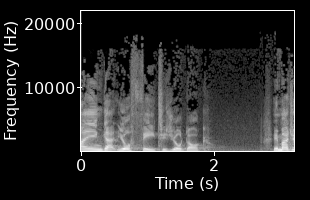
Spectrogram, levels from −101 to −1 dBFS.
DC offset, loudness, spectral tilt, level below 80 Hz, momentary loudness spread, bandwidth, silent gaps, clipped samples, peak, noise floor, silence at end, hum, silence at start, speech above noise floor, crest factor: 0.1%; -18 LUFS; -5 dB/octave; -54 dBFS; 9 LU; 16 kHz; none; under 0.1%; 0 dBFS; -53 dBFS; 0 s; none; 0 s; 37 dB; 18 dB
